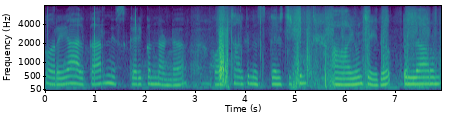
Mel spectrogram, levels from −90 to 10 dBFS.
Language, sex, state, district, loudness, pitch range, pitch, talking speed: Malayalam, female, Kerala, Kasaragod, -22 LUFS, 215-240 Hz, 230 Hz, 60 wpm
